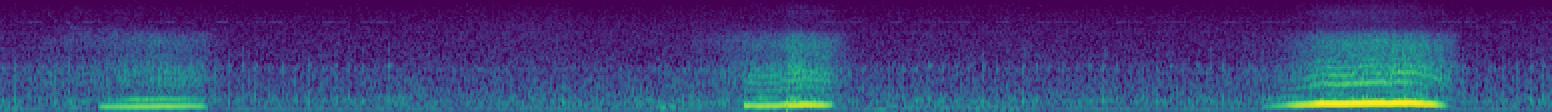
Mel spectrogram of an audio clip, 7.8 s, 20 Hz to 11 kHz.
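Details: Elfin, a Flame Point Siamese cat, snoring while asleep: three soft, buzzy snores at a steady breathing pace of about 23 a minute, with quiet pauses between.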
